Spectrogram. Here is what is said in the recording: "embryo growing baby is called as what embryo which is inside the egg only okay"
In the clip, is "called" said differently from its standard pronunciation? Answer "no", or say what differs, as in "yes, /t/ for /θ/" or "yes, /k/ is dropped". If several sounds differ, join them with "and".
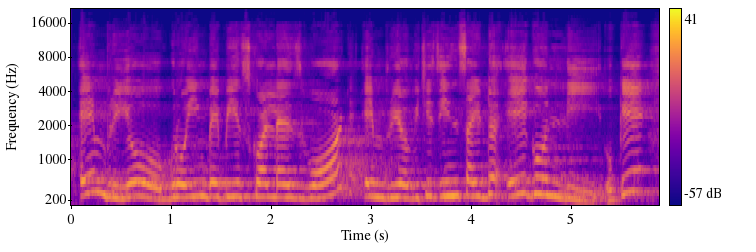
no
